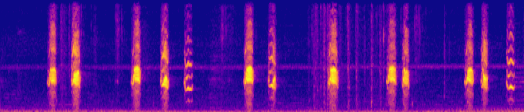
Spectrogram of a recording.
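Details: Young sooty-headed bulbul making noisy calls as if summoning its parent; harsh, clipped chirps in pairs, some dropping slightly in pitch at the end, irregularly spaced, with a faint constant high tone.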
